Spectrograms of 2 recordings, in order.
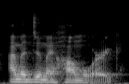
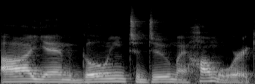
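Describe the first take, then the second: First: It is squeezed into 'I'ma'. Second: Every word is said in full.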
